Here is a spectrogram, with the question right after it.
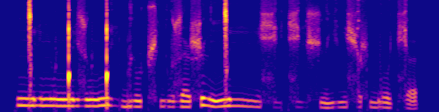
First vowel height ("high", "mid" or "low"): high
